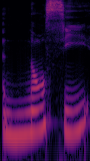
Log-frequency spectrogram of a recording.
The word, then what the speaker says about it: Nancy: And a quick pronunciation note, the A in Nancy has the same sound as words like France, chanter, and jambe, that on sound.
